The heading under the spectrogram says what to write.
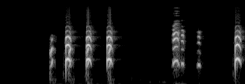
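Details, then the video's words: White-breasted waterhen giving short, harsh, honking notes in two bursts: four quick croaks, a pause, then three more, with a clean, quiet background. "morhen bird shound (ডু্ঃখোর পাখির ডাক)"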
